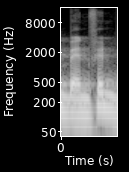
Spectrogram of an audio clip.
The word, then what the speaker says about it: Benfen: Actually, the Chinese pronounce it a different way, and I say it's Benfen. We say Benfen, B-E-N-F-E-N.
